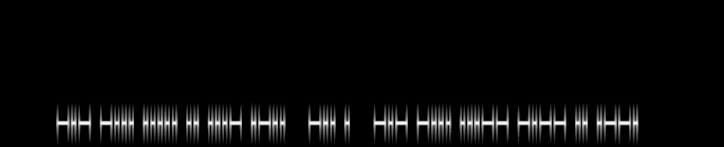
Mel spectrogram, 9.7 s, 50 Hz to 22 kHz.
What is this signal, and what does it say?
Morse code, heard as a keyed tone, about 25 wpm, 700 Hz. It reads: KB5IVL DE KB3YIP
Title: USA Callsign DE Callsign - 6 Characters - 25wpm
